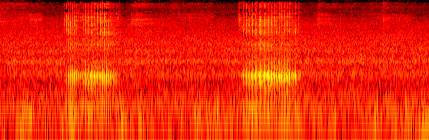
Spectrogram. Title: indian man snoring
